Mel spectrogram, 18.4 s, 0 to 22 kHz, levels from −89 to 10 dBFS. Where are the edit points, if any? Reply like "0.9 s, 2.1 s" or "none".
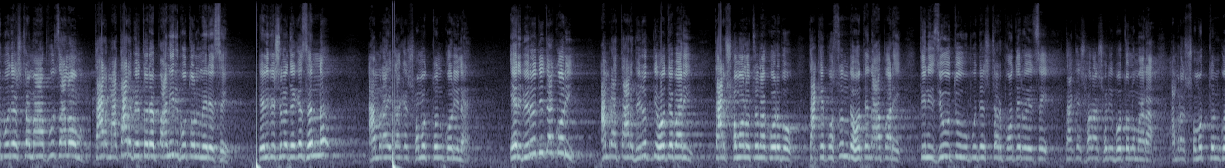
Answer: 1.4 s

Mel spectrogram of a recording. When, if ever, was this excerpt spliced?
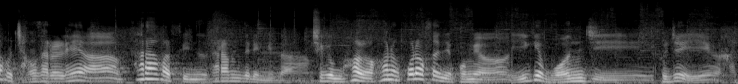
1.3 s, 3.1 s, 6.5 s

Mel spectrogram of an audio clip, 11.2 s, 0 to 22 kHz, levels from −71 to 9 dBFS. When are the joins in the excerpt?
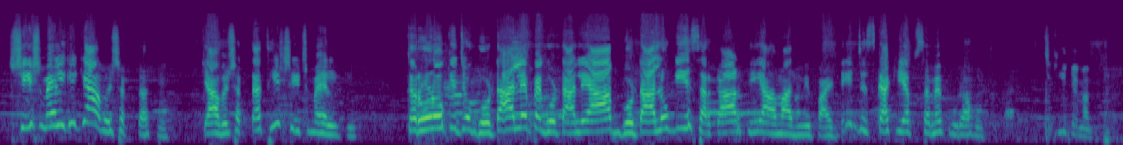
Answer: none

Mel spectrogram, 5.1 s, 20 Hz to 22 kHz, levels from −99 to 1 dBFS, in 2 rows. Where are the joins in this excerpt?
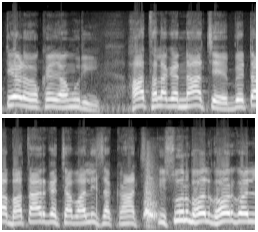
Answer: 4.0 s

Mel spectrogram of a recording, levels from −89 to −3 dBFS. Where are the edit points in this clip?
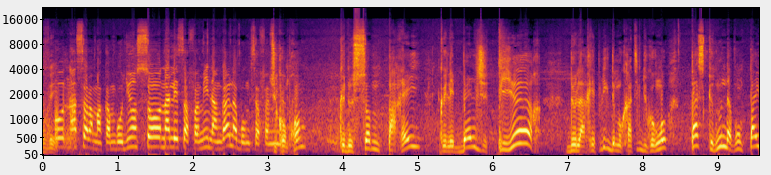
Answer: none

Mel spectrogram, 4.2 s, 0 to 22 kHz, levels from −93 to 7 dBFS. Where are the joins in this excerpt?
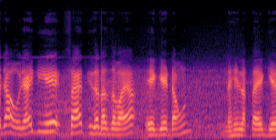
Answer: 1.5 s

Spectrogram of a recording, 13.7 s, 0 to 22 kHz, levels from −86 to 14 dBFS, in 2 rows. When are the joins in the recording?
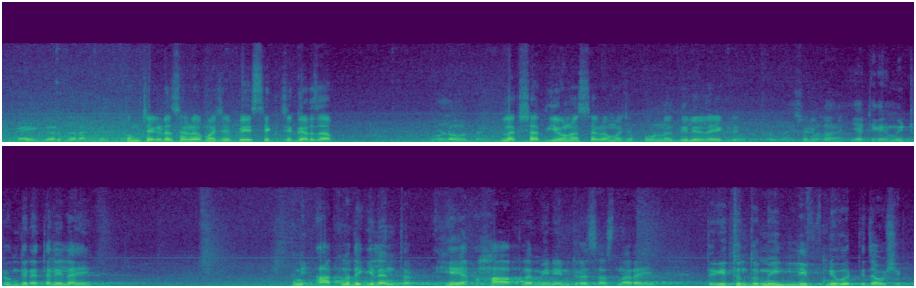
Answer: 6.2 s

